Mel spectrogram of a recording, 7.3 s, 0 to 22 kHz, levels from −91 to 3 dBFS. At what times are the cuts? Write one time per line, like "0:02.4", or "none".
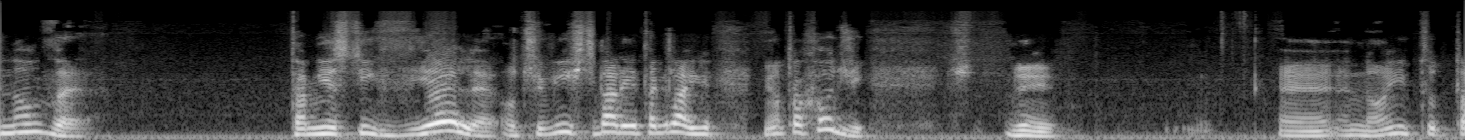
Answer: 0:03.0
0:06.3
